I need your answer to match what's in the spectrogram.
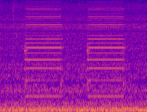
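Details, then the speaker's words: Construction machine (Develon/Mecalac plant) with thumb wheels not returning to neutral, before a DPF regen: repeating electronic beep roughly every three-quarters of a second over engine rumble; warning alarm, cause not found, air temp sensor to be checked. "Why is that squawking? Let's do this regen then and see."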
